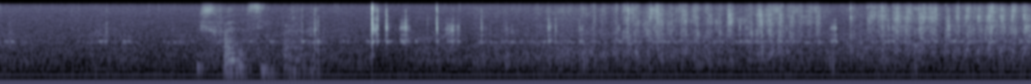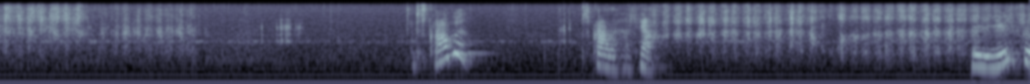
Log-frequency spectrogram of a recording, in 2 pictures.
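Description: A toothbrush scrubs softly against small teeth.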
